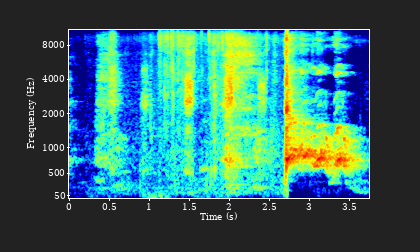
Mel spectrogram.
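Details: A German Spitz, having got down off the bed, gives a sharp, high, yappy bark after softer murmuring sounds; the owner calls it quarrelling.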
